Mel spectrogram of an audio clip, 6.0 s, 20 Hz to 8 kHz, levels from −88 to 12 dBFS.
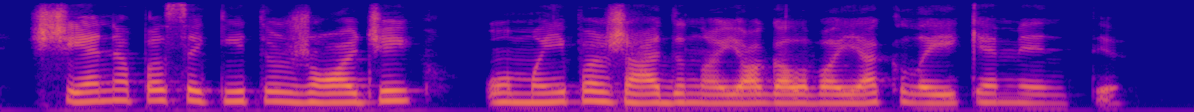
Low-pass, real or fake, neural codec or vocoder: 7.2 kHz; real; none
